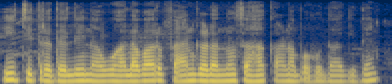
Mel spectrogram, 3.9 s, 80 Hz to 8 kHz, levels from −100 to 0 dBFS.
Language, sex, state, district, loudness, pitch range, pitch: Kannada, female, Karnataka, Bangalore, -17 LUFS, 160-170 Hz, 160 Hz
